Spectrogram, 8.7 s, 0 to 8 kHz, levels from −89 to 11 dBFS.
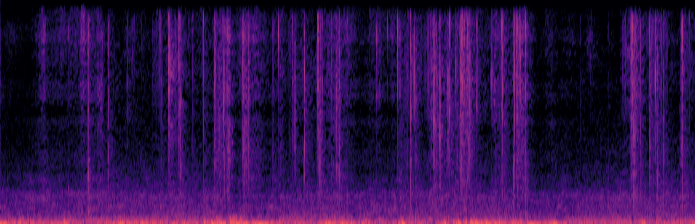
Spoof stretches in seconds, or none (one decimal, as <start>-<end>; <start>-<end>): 0.0-1.3; 2.8-3.5; 4.3-5.0; 6.5-7.2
